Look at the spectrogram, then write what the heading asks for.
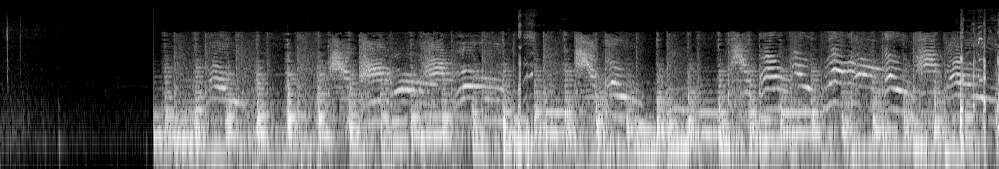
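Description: Cat meows pitched and sequenced into a Christmas carol melody, stacked over a steady synthetic backing track, loud and continuous after a brief silent start; no talking.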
